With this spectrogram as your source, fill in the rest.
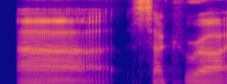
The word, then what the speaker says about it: Sakura: Sakura, and say it fast with enunciation.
